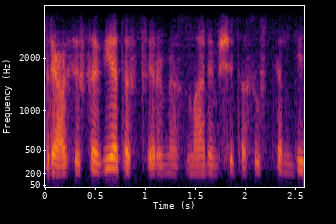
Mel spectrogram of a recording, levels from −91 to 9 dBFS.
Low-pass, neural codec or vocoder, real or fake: 3.6 kHz; codec, 16 kHz in and 24 kHz out, 1 kbps, XY-Tokenizer; fake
